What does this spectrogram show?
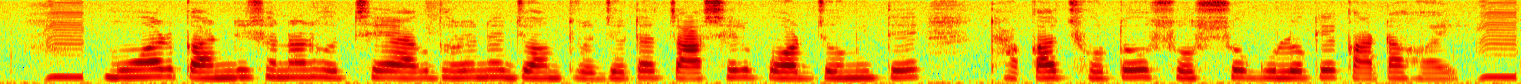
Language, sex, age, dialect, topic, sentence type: Bengali, female, 25-30, Northern/Varendri, agriculture, statement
